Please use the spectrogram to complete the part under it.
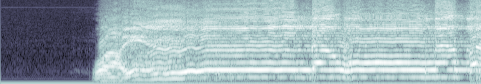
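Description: A man chants loudly and melodically through a microphone, with echo.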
